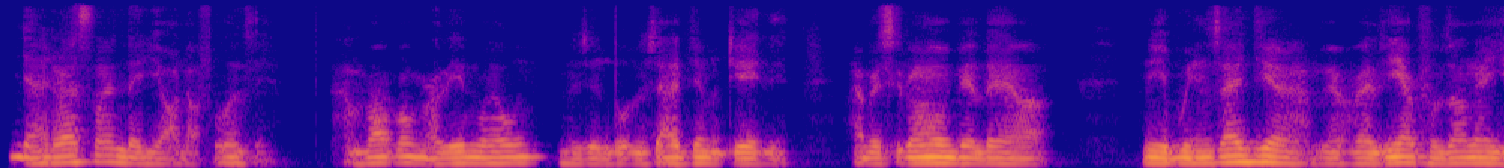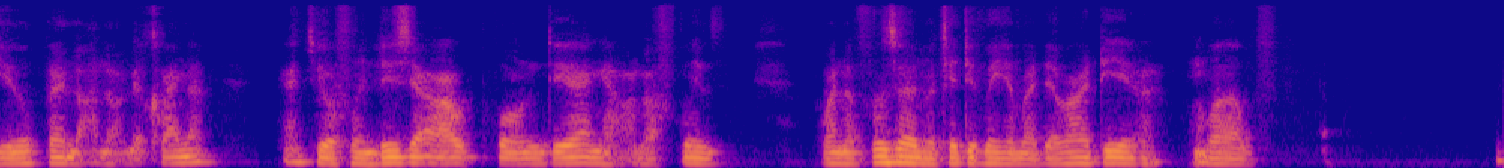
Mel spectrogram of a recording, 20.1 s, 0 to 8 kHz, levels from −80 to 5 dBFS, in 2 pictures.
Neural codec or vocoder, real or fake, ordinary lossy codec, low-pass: codec, 16 kHz, 0.5 kbps, FunCodec, trained on Chinese and English, 25 frames a second; fake; AAC, 32 kbps; 7.2 kHz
